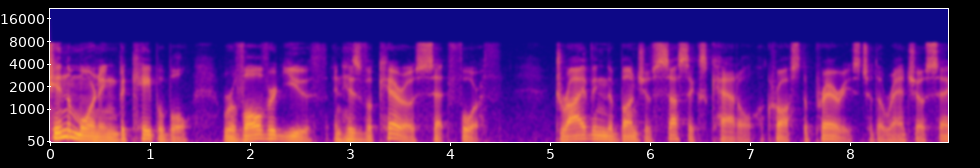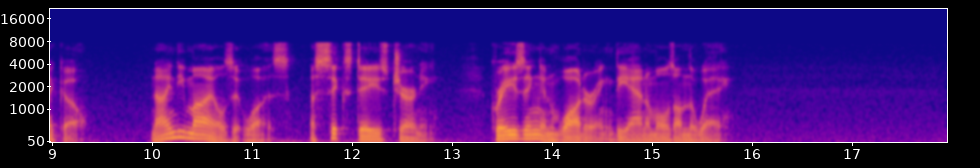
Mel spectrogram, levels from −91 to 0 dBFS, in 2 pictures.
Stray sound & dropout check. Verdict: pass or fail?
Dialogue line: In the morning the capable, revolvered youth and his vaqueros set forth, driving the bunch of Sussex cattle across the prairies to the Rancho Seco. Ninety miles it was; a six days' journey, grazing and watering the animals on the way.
pass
